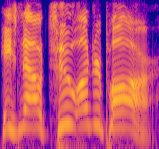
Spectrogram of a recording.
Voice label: commentator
